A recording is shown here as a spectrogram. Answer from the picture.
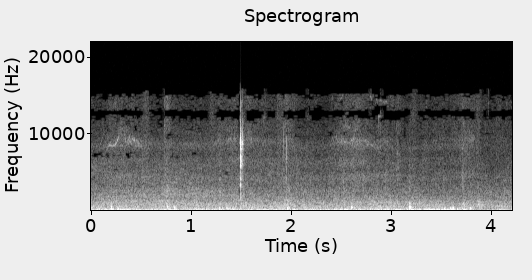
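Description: Street ambience: a steady low rumble of road traffic, with light footsteps and small knocks scattered throughout.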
